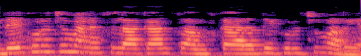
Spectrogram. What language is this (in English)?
Malayalam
